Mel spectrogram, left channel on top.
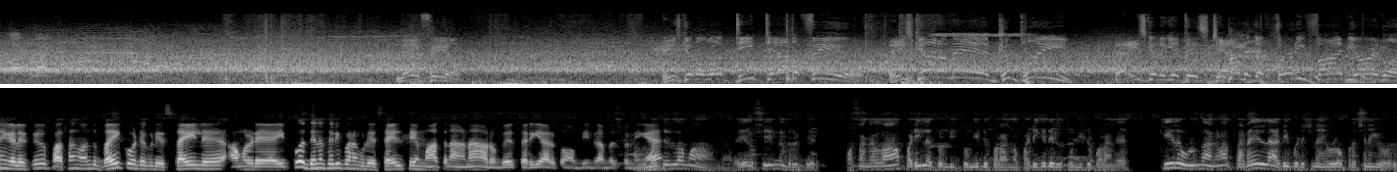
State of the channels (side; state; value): both; different; correlation 0.00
